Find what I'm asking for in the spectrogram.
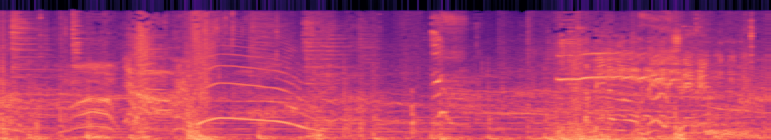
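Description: Horse in the Assassin's Creed Valhalla video game whinnying loudly with a rising-falling neigh, then a second shorter whinny, over steady clip-clop of galloping hooves and game combat noise, with talk around it.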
